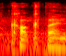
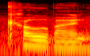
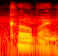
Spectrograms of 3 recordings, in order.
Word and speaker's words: Cockburn: is Moore's Bakery right this is not as English to say cockburn street it's cobone Street silence C silent k obuan Street and this used to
